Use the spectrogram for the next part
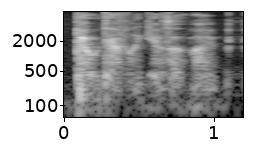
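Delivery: normal talking voice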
